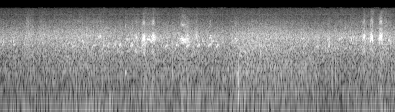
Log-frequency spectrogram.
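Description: Birds chirping: a few short, high chirps, clustered about two seconds in and again near the end, over a steady background hiss and low hum.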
